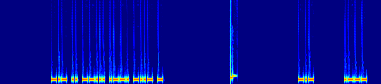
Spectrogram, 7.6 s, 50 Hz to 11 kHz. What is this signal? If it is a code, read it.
Morse code, heard as a keyed tone, about 36 wpm, spaced as for 27 wpm, 700 Hz. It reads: KI7PXT KJ
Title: USA Call Signs - 6 Characters - 6x Character Spacing - 35wpm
